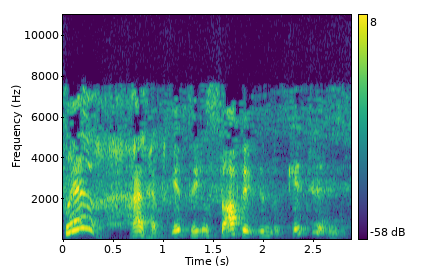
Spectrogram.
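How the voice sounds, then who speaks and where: An actress playing a kindly, chatty elderly spinster with a guileless manner in a 1940s radio comedy. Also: female voice, medium pitch, wildly swooping pitch, normal speed. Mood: hospitable, fluttery. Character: kindly, fluttery elderly spinster aunt, innocently murderous. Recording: dull vintage radio recording.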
